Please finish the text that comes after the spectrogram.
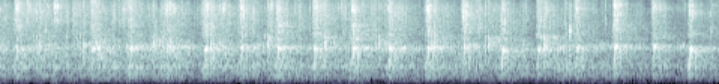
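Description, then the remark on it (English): Steady applause from a church audience showing appreciation for the church team, many hands clapping in a dense, continuous patter with slight rhythmic swells, moderately loud and with no voices over it. “Would you give them a hand clap of appreciation?”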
